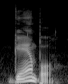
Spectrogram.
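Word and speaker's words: gambol: G-A-M-B-O-L. I've heard it. Run or jump about playfully. How do you pronounce it, though? Gamble. Yeah, gamble. Just like rolling the dice in Las Vegas.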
